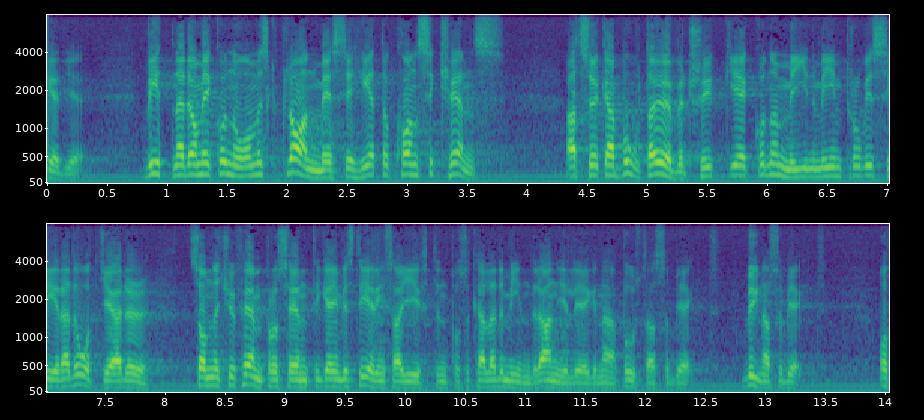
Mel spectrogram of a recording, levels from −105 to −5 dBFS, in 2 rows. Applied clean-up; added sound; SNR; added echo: none; none; none; none.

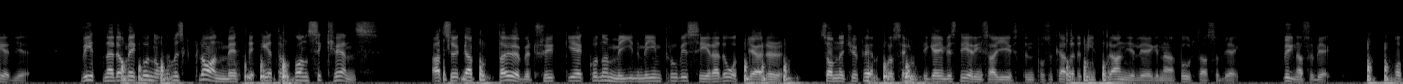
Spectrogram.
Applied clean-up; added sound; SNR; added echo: neural diffusion model UNIVERSE++.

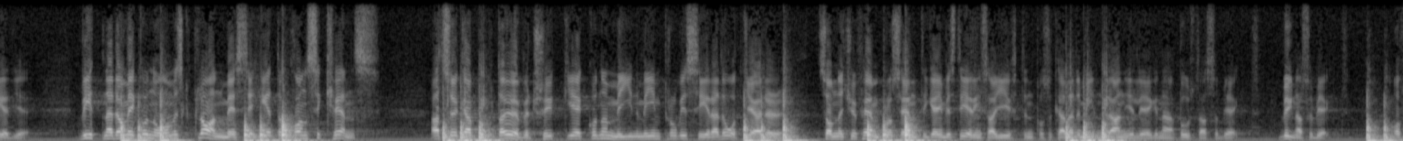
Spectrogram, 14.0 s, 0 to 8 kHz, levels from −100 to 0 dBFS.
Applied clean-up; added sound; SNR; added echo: none; Knock; -3 dB; none.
